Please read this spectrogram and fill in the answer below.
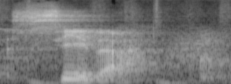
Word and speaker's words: SIDA: We're going to start out with number one is S-E-I-D-A, pronounced as SIDA, SIDA.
